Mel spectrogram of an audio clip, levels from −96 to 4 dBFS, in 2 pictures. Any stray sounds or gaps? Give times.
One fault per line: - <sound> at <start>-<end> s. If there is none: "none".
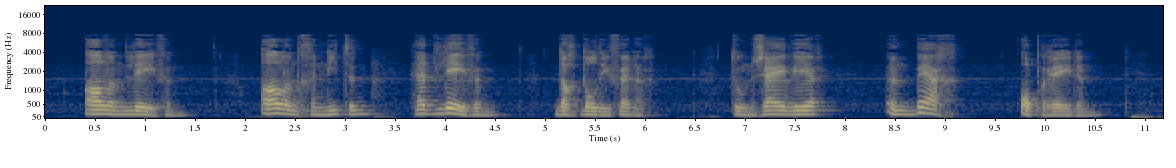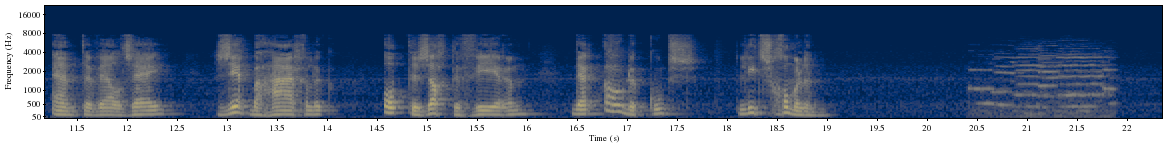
- laugh at 20.4-21.9 s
